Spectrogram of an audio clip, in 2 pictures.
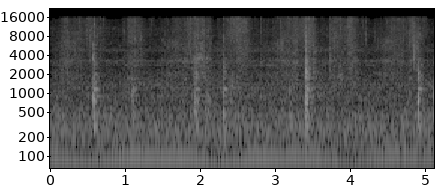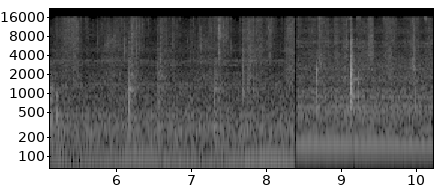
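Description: Hands kneading bread dough in a round metal pan: faint, irregular light taps and knocks of hands and dough against the pan, about one a second. A steady low hum runs underneath and changes pitch about eight seconds in.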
